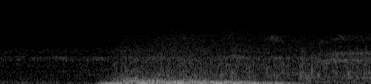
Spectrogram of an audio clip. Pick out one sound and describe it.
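Wind rushes loudly past a flying broom.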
